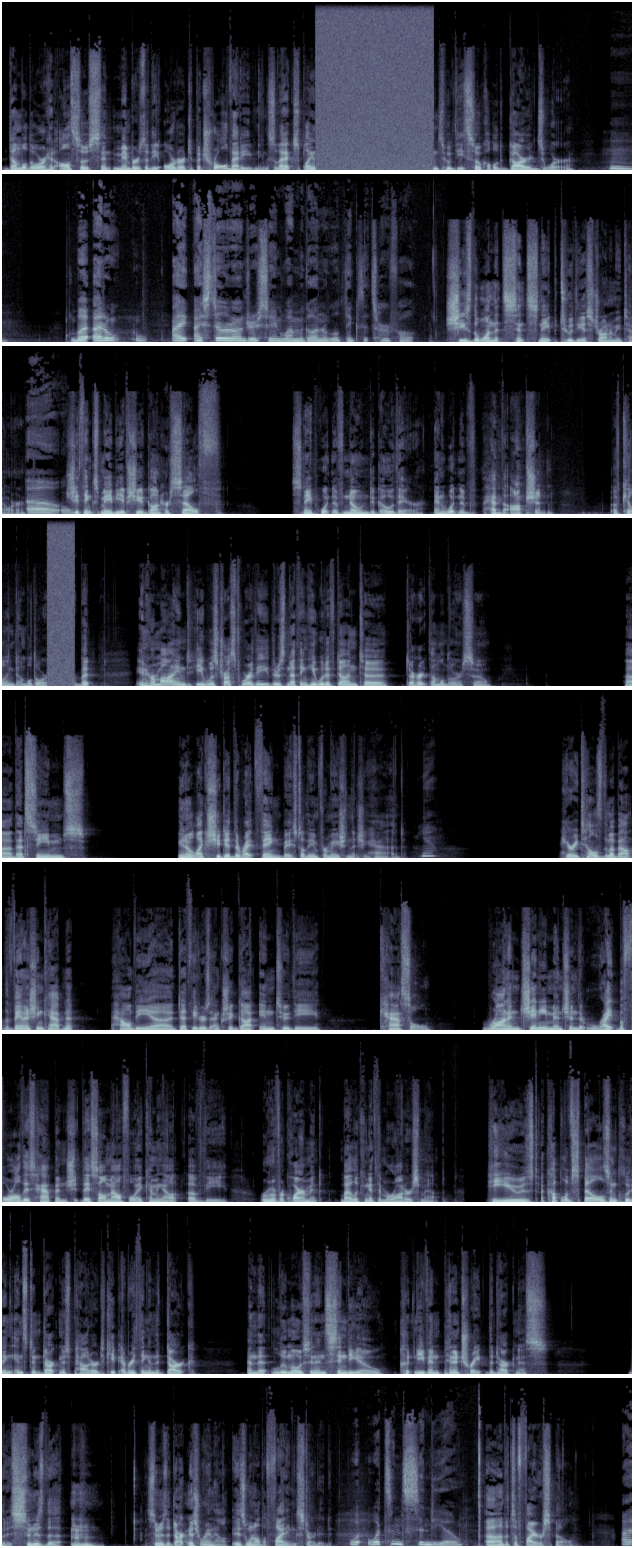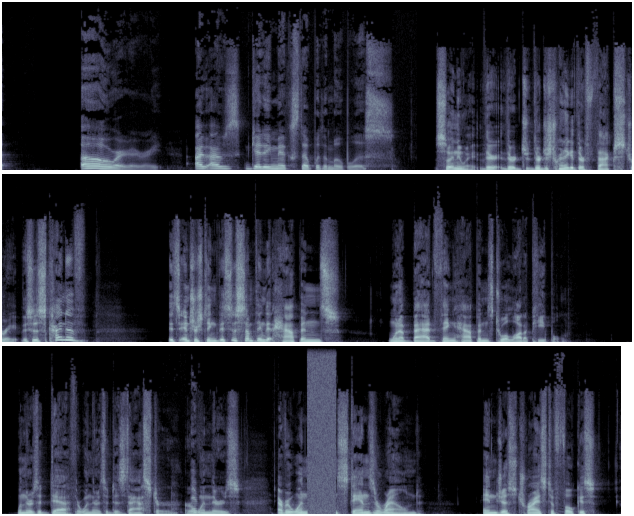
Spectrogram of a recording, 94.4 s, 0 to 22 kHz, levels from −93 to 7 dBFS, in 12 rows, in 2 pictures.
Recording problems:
audio cutting out; filled with static; at 4 s for 1.5 s, at 24 s and at 1:30

